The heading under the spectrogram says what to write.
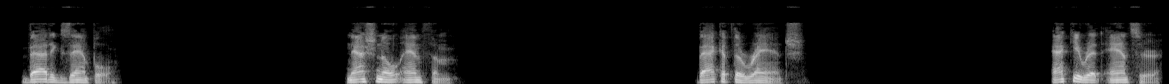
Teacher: The lips are open, not rounded, and the tongue is in the lowest position of all the front vowels. The tongue is flat on the floor of the mouth.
